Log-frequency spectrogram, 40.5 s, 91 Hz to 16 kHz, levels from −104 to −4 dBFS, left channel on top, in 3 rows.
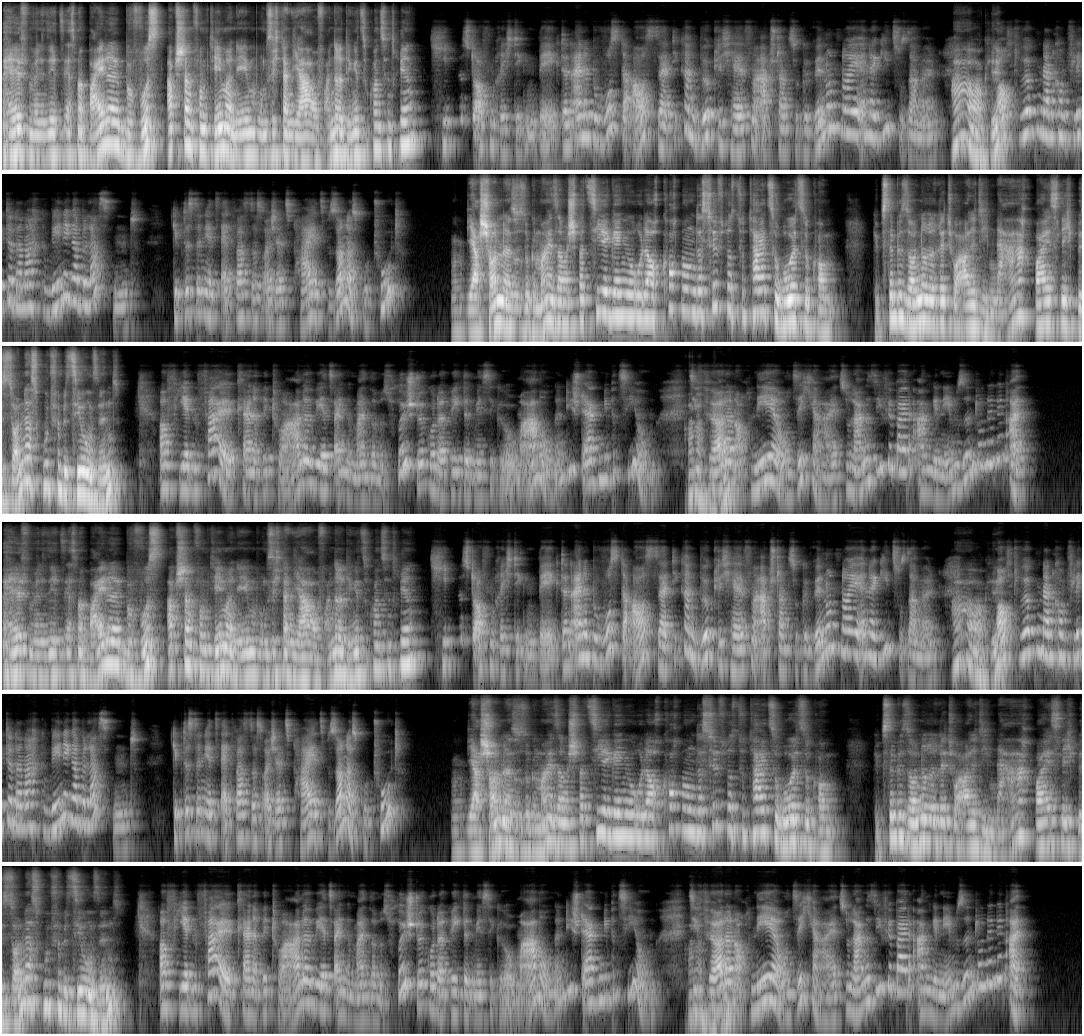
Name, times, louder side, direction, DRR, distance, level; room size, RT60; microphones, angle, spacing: voice 1, 0.0-5.2 11.9-12.5 19.1-23.9 24.5-28.4 35.6-35.8, left 6 dB, 75° left, 0.4 m, -24 dB
voice 2, 5.4-12.0 12.4-15.1 15.8-18.4 28.7-39.7, right 1 dB, 20° right, 0.6 m, -33 dB
2.5 x 2.2 x 3.5 m
head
